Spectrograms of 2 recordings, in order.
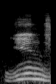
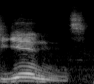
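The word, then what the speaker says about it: yinz: it what it's it's the way they spell it is y-i-n-z is how it comes out so they always say like Yin yin's going here or yin's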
